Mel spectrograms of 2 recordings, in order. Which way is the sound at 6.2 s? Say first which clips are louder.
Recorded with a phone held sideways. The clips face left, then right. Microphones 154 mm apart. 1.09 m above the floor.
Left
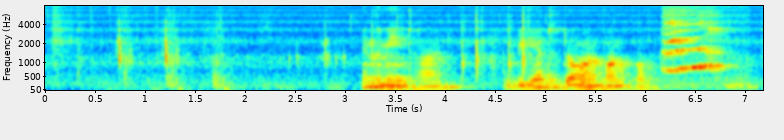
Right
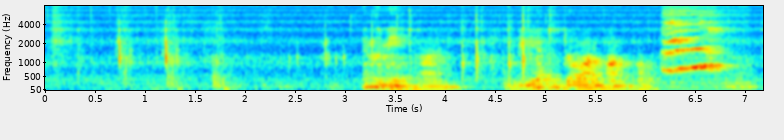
Even; 5° left (ahead or behind).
